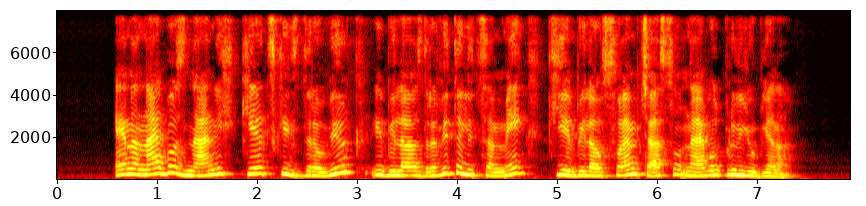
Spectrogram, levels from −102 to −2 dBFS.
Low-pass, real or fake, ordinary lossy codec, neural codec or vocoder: none; fake; none; codec, 16 kHz, 16 kbps, FunCodec, trained on LibriTTS, 50 frames a second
